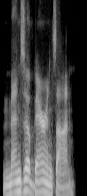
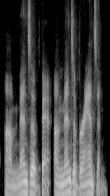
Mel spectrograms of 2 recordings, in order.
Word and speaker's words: Menzoberranzan: I always pronounced it growing up, Menzoberranzan. – That's how I was pronounced growing up as well. – But when you hear Bob pronounce it, it's Menzoberranzan.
